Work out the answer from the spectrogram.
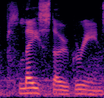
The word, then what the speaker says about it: Plaistow: the announcements do say Plaistow Green, so I think this one is pronounced differently to the one on the District and Hammersmith City lines.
